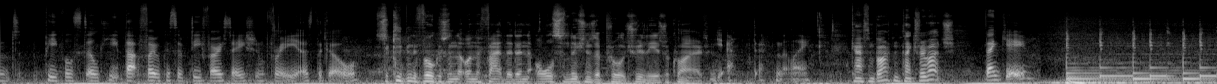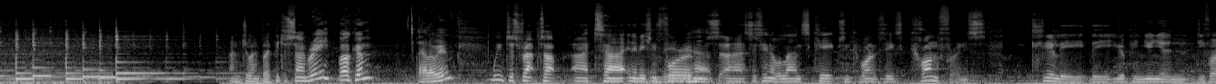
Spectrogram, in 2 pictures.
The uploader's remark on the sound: Live from the conference. At Innovation Forum's future of climate action conference in Washington DC.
